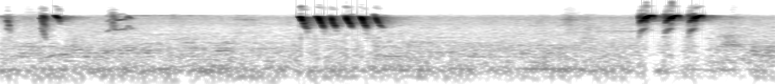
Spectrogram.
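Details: Cinereous tit (gelatik batu) song used for tutoring other birds such as white-eyes: short bursts of rapid high chirps around two and five seconds, with a few scattered high notes between.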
